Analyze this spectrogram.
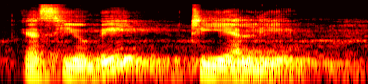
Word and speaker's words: subtle: p l e okay s u b t l e now once i pronounce this word once i pronounce this word here it becomes like subtle s-u-b-t-l-e subtle certain okay b is silent if you observe there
